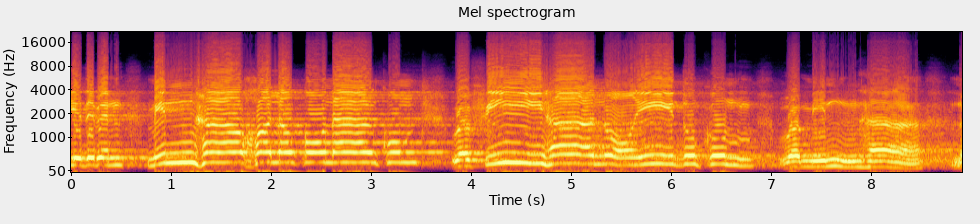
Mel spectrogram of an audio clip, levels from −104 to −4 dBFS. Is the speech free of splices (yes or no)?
yes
